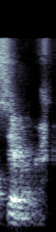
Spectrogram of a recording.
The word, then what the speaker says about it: CIMR: radiometer um which unfortunately people have started to call simmer with a soft C which confuses it with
